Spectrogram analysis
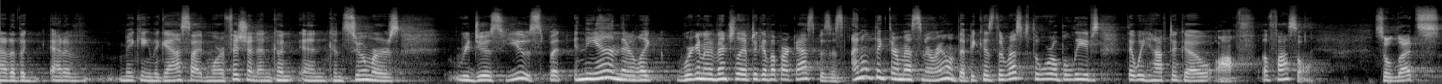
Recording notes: Live at MIT. This past week, we recorded a live show at the MIT Energy Conference.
